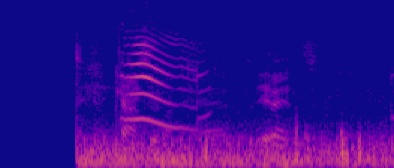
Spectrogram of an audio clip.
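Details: A single cat meow, a short arched call rising then falling, heard after a moment of silence over a low rumbling background.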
